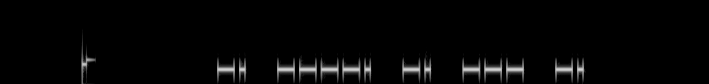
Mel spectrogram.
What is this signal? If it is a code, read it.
Morse code, heard as a keyed tone, about 21 wpm, spaced as for 16 wpm, 690 Hz. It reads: N9NON
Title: USA Call Signs - 5 Characters - 2x Character Spacing - 22wpm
